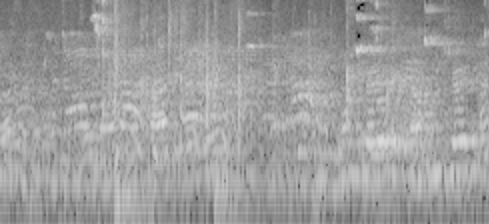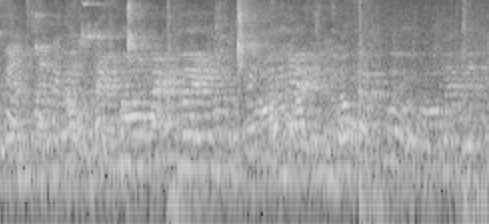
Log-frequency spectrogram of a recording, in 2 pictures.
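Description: Voices of players and spectators echo through a large gym.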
